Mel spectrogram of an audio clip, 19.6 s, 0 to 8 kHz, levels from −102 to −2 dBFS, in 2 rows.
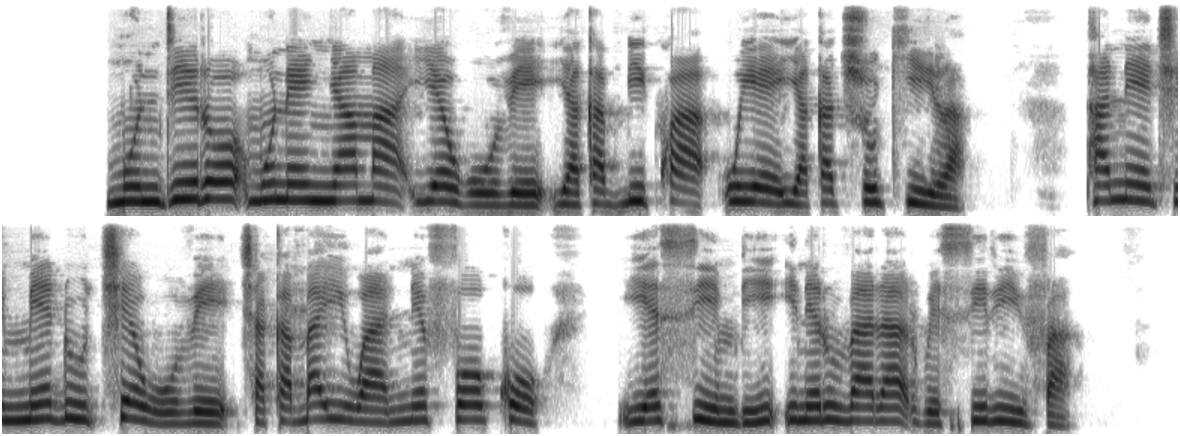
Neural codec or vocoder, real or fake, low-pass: none; real; 7.2 kHz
